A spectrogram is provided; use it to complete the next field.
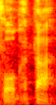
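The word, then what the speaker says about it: Bogotá: That is how you pronounce it. Bogota. there's an accent. There's an accent. It's very on clear. the A.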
